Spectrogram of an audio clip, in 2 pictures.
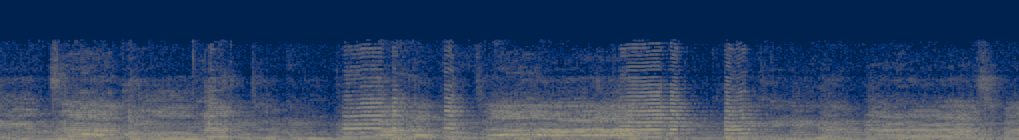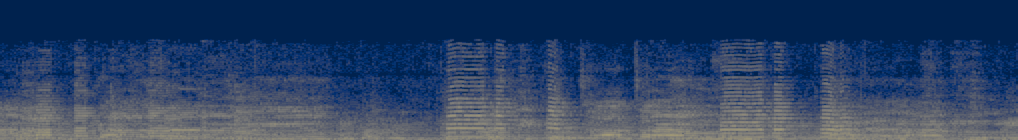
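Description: Alto saxophone playing a bending melodic line over sustained electric keyboard chords and a bass line, in a small live band arrangement of a disco-pop song.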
